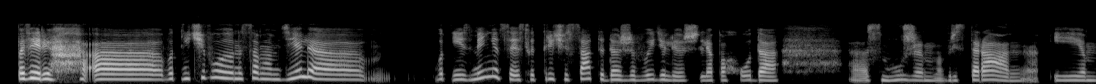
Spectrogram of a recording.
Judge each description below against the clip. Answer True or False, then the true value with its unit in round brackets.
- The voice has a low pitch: False (225 Hz)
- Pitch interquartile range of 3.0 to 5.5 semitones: True (4.4 semitones)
